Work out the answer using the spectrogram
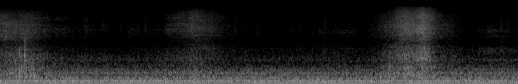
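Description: Cabin sound of a 2017 Ford Escape idling while it warms up after a cold start in freezing air: a steady low engine hum under the even rush of the heater blower running for the defrost. A brief louder hiss comes about four seconds in.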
